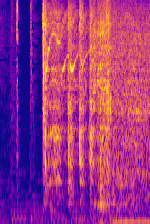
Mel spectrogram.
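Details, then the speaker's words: Car that wouldn't start despite new throttle valve and checked plugs, coils and fuel lines, after repair: short crank, catches at once and settles into a steady, even idle with no misses; starts normally. "success again the power is very strong the problem has been completely solved"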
